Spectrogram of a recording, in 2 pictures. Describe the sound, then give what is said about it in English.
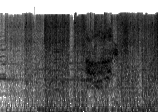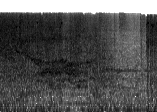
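Shotgun shells blast into a wall inside a club in a loud, dense barrage of rapid gunfire with crashing impacts layered on top. “Inside, another Reaper races across the club as Reinhardt's shotgun shells blast into the wall.”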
